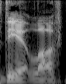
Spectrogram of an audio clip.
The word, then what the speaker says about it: Dyatlov: It's Dyatlov. Dyatlov.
